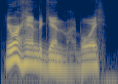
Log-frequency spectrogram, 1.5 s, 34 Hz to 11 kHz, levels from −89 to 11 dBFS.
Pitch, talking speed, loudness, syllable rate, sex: 125 Hz, 205 wpm, -19 LUFS, 5.4 syllables/s, male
